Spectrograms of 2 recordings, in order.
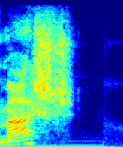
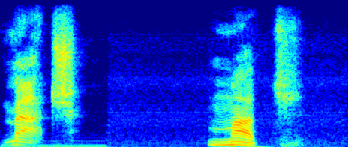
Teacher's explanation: with the ch sound we push hard okay and then we stop the sound in the air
